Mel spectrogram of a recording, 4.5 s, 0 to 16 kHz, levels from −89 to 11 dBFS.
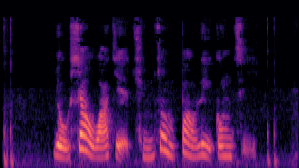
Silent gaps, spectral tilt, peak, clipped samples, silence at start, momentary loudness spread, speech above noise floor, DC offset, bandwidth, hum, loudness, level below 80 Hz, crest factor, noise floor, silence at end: none; -6 dB/octave; -6 dBFS; under 0.1%; 0.05 s; 18 LU; 42 dB; under 0.1%; 11.5 kHz; none; -23 LUFS; -60 dBFS; 20 dB; -65 dBFS; 0.35 s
